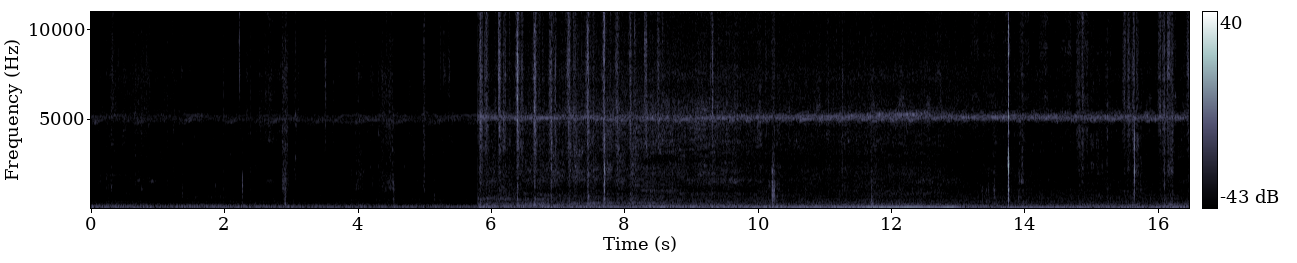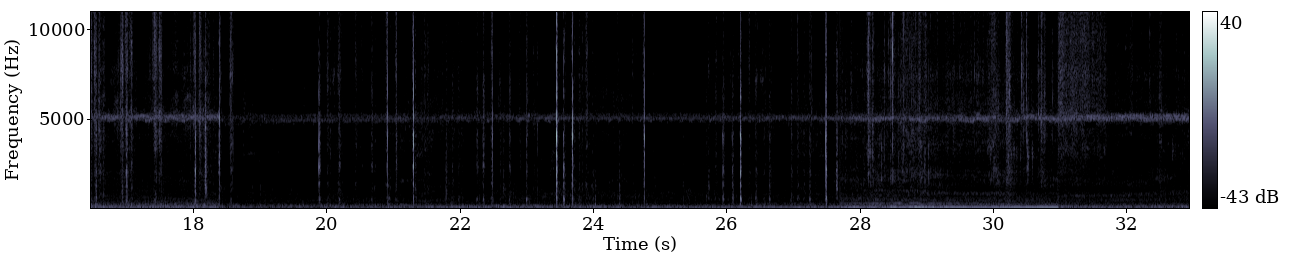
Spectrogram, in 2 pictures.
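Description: Kitchen knife chopping spring onions on a wooden cutting board: irregular sharp taps, starting about six seconds in, over a low rumble and a steady faint high whine.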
